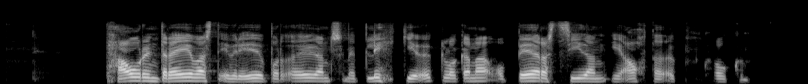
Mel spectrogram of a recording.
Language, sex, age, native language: Icelandic, male, 30-39, Icelandic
